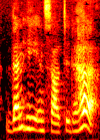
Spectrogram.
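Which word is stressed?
he. The main stress falls on the pronouns. Calling someone a Republican is itself an insult, and he returned it. "calling somebody a Republican is an insult"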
